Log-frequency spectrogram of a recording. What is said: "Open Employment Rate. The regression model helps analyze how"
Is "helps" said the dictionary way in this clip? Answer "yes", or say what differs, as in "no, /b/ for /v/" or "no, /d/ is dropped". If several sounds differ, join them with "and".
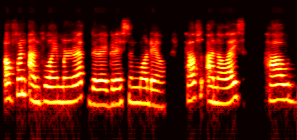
yes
